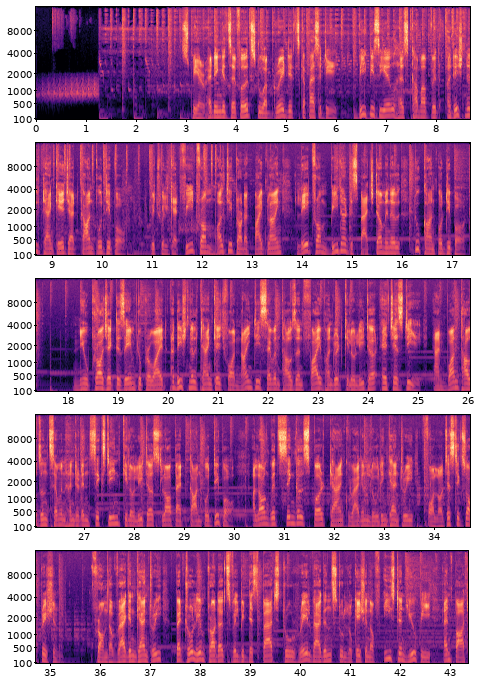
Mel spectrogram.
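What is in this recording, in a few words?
corporate english; BPCL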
